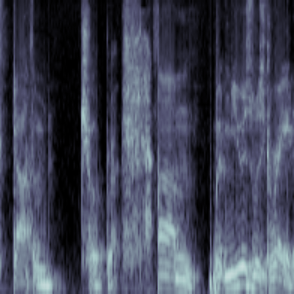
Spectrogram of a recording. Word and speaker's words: Gotham Chopra: It's Gotham Chopra.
